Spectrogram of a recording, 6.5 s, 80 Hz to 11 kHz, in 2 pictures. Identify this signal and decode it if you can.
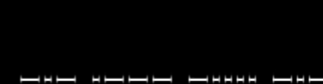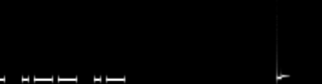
Morse code, heard as a keyed tone, about 21 wpm, 700 Hz. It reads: KJ6KWA
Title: USA Callsign DE Callsign - 6 Characters - 20wpm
